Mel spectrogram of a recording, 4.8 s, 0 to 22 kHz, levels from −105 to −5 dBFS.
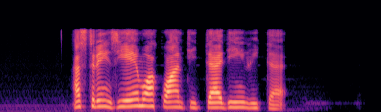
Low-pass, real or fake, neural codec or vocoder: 7.2 kHz; fake; codec, 16 kHz, 2 kbps, FunCodec, trained on LibriTTS, 25 frames a second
